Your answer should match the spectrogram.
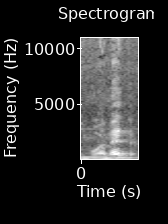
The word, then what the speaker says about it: Mohamed: En français on dit Mohamed, parce que le ha ne se prononce pas.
